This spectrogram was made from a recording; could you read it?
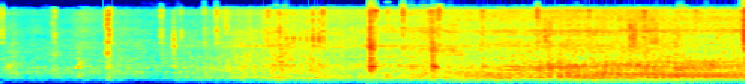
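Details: Car driven under load with steady knocking a bit over two per second over drive noise; rod knock that developed over the weekend, replacement drivetrain already ordered.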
